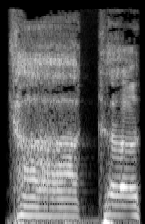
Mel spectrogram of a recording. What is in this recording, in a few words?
making k sounds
